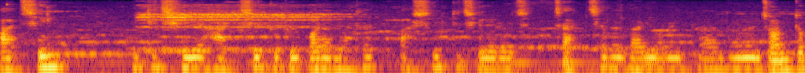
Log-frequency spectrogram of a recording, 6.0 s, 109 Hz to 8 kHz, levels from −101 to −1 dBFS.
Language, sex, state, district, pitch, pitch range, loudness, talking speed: Bengali, male, West Bengal, Dakshin Dinajpur, 135 Hz, 130-140 Hz, -17 LUFS, 190 wpm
